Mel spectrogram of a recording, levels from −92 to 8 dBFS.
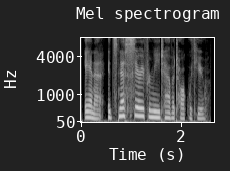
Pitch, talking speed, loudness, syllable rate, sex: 200 Hz, 245 wpm, -18 LUFS, 6.4 syllables/s, female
